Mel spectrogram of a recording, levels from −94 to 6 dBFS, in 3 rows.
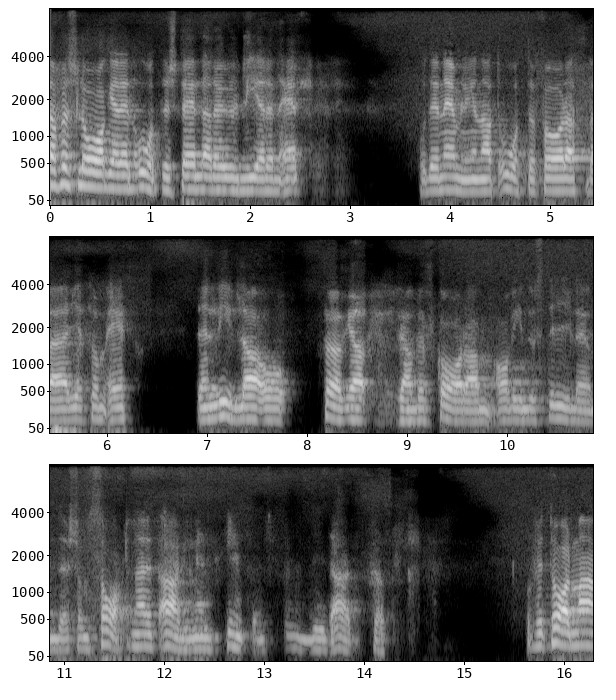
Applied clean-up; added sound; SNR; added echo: neural mask model Resemble Enhance denoiser.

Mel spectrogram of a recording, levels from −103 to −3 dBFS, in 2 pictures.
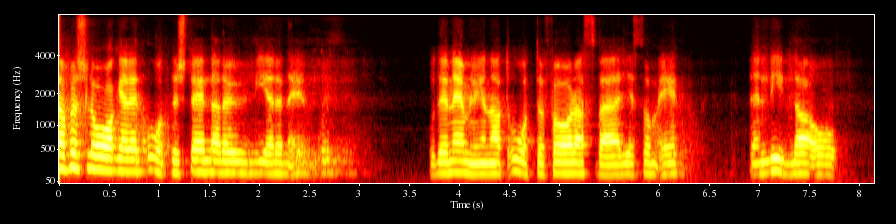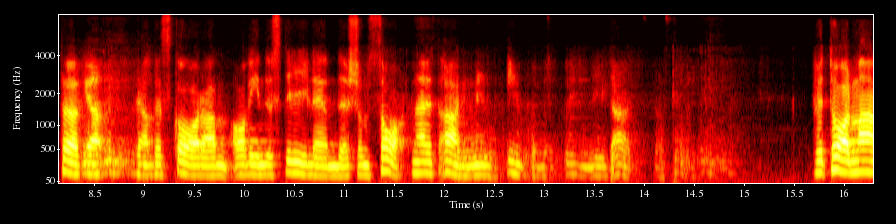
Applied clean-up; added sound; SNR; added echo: neural mask model DeepFilterNet 3.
